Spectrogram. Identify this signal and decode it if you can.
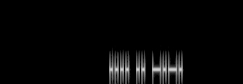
Morse code, heard as a keyed tone, about 46 wpm, 690 Hz. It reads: HIC
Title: Top Three Letter Combinations in Words 45wpm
